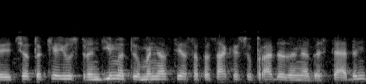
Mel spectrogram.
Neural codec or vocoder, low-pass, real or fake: none; 7.2 kHz; real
